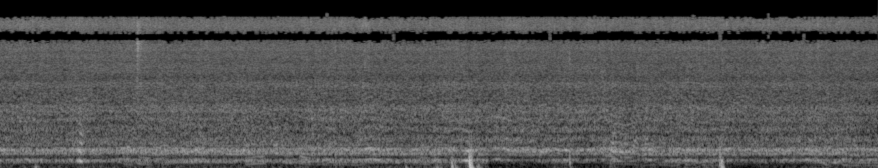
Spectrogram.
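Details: Honey bees learning to fly produce a constant layered hum, low and droning with a higher band above it, steady across the whole stretch, with a few faint taps and one louder knock.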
